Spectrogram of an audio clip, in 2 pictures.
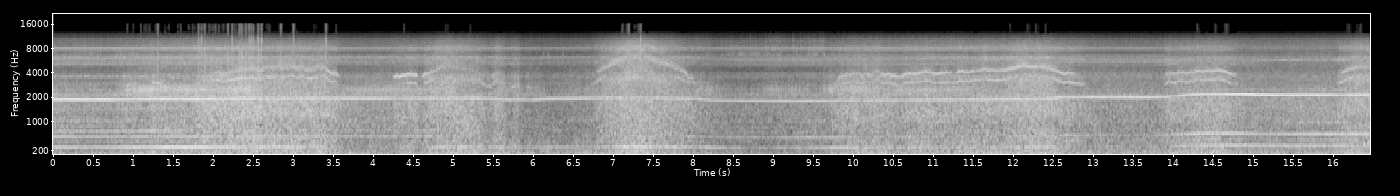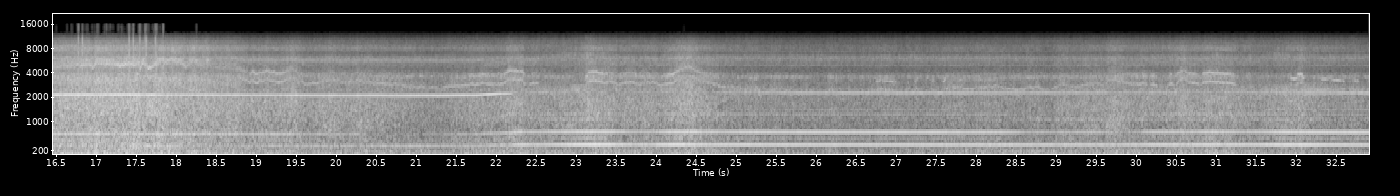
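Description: Electric motor and propeller of a Multiplex FunCub RC model plane whining steadily as heard aboard the plane, with repeated rushes of wind noise. The pitch steps up about halfway through and again about two-thirds through.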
